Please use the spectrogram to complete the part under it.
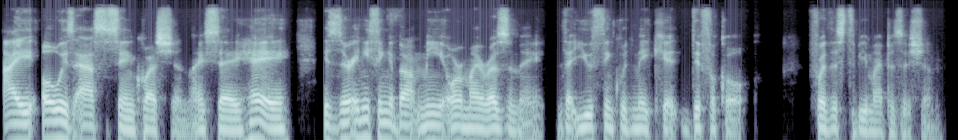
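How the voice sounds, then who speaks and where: A man with a gravelly voice chatting casually as a podcast co-host, in a self-deprecating, joking way. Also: deep voice, fairly even intonation, normal speed, darkish tone, dry recording.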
